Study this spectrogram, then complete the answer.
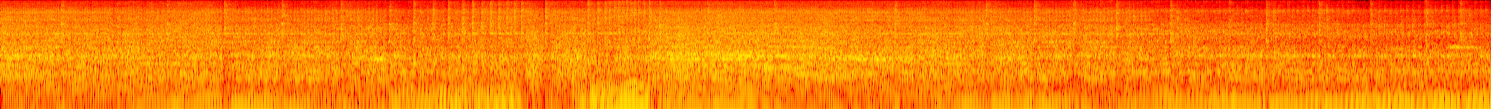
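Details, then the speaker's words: Handmade off-road buggy just after fitting a new handmade exhaust: fast even engine beat with one rev blip, no misses or knocks, quiet; small leak at an exhaust gasket; normal idle. "അപ്പോൾ നമ്മൾ വണ്ടി start ചെയ്ത് കഴിഞ്ഞു. Correct പുകയൊക്കെ വരുന്നുണ്ട്. നമുക്ക് വളരെ സ്മൂത്താണ് കേട്ടോ. Sound എന്ന് പറഞ്ഞു കഴിഞ്ഞാൽ വളരെ കുറവാണ്."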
